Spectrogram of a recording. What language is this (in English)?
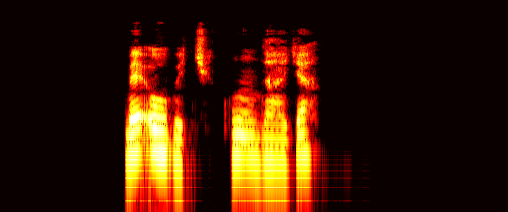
Tepeuxila Cuicatec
